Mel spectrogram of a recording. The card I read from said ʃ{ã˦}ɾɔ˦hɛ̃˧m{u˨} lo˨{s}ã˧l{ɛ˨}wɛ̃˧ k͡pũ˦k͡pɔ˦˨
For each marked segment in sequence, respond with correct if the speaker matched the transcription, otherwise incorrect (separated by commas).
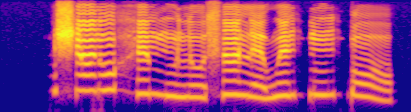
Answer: correct, incorrect, correct, correct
